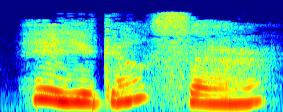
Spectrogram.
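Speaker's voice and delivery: high, lilting Southern belle; Southern belle accent. A narrator's reading. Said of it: "with my Southern belle accent".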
